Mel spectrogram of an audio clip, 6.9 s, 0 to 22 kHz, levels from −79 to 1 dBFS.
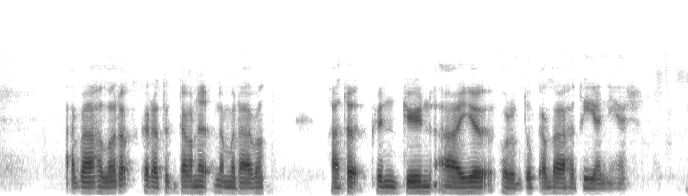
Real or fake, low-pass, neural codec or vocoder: fake; 7.2 kHz; codec, 16 kHz, 2 kbps, X-Codec, HuBERT features, trained on LibriSpeech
